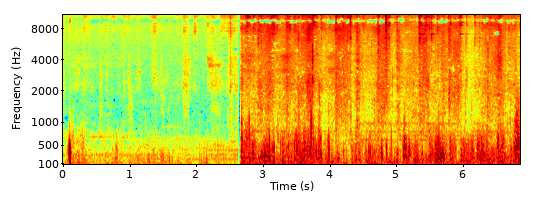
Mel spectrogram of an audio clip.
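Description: A small child's footsteps crunch softly in sand.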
